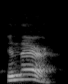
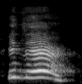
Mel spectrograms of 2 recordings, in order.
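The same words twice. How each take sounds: First: Said in the usual way. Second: High, loud frightened cry; panicked. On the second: Acted. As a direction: point and shriek. Frightened woman points at trailer.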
